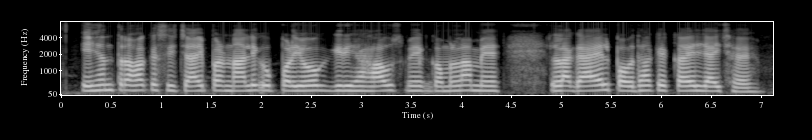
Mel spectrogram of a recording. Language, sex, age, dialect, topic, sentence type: Maithili, male, 25-30, Eastern / Thethi, agriculture, statement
